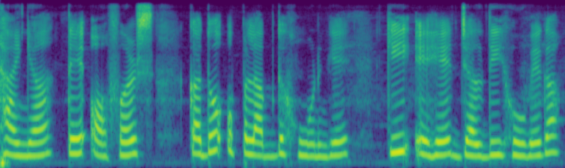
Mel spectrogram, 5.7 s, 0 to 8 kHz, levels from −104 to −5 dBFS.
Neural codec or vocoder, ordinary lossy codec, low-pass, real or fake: none; none; 7.2 kHz; real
